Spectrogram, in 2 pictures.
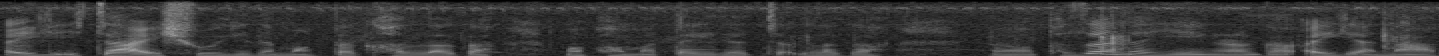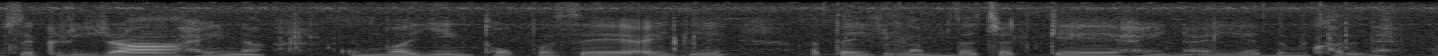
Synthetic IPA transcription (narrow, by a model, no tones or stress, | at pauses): ɐjɡiːt͡ʃaɐjsujɡidɐmɐk̚tɐkʰɐlːɐɡɐmɐpʰɐmɐtɐjdɐt͡ʃɐ̰t̚lɐɡɐ | pʰɐzɐnɐjeŋɾɐɡɐʔɐjɡiɐnap̚sekɾiɾahɐjnɐkumbɐjeŋtʰok̚pɐseɐ̰jdiɐtɐjɡilɐmdɐt͡ʃɐt̚kʰeɦɐjnɐɐjɐdumkʰɐlːe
